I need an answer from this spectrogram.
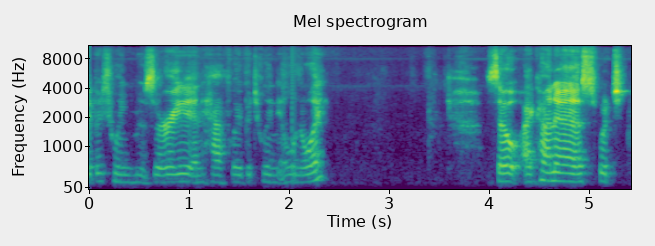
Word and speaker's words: Illinois: it's too different but i've learned to pronounce it illinois not illinois like people in missouri do because for some reason they had an s even though it's silent anyway oh do you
